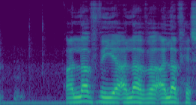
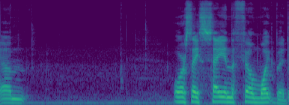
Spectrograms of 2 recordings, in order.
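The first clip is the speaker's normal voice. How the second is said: normal talking voice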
